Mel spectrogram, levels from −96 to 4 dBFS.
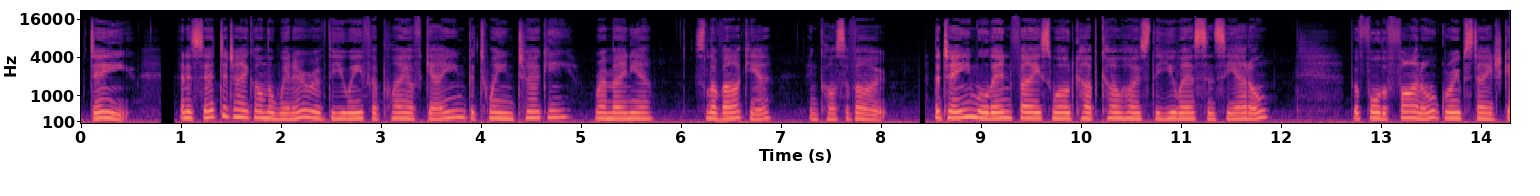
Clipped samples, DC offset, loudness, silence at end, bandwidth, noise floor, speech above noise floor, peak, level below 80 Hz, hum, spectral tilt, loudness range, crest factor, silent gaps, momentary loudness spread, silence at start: under 0.1%; under 0.1%; -25 LUFS; 0 s; 17 kHz; -44 dBFS; 20 dB; -10 dBFS; -46 dBFS; none; -5 dB/octave; 4 LU; 16 dB; 0.81-0.94 s, 8.39-8.45 s; 9 LU; 0 s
